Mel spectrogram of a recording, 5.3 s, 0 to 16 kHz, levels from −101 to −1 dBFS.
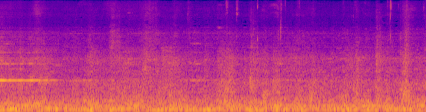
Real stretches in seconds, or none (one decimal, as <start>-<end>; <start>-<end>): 0.8-5.3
